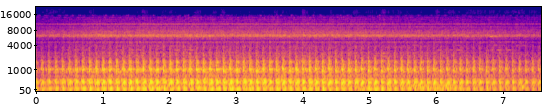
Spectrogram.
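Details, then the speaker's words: Washing machine: steady thumping about three knocks a second from a loose concrete counterweight on the drum, gapped on one side; the noise stops when the block is pressed; fix is tightening its bolt or spring. "Genellikle bu tür sesler kadın üzerindeki beton blokların sabit olmaması kaynaklı oluşu Bu gördüğünüz gibi bir tarafın şınga gevşek olduğu görülüyor"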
